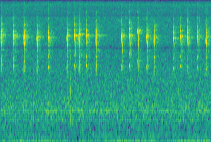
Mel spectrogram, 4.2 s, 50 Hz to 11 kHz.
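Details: Wren in the woods on 27 July 2014, foraging for insects, gives faint high clicking ticks in loose groups of two to four, steady background hiss.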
